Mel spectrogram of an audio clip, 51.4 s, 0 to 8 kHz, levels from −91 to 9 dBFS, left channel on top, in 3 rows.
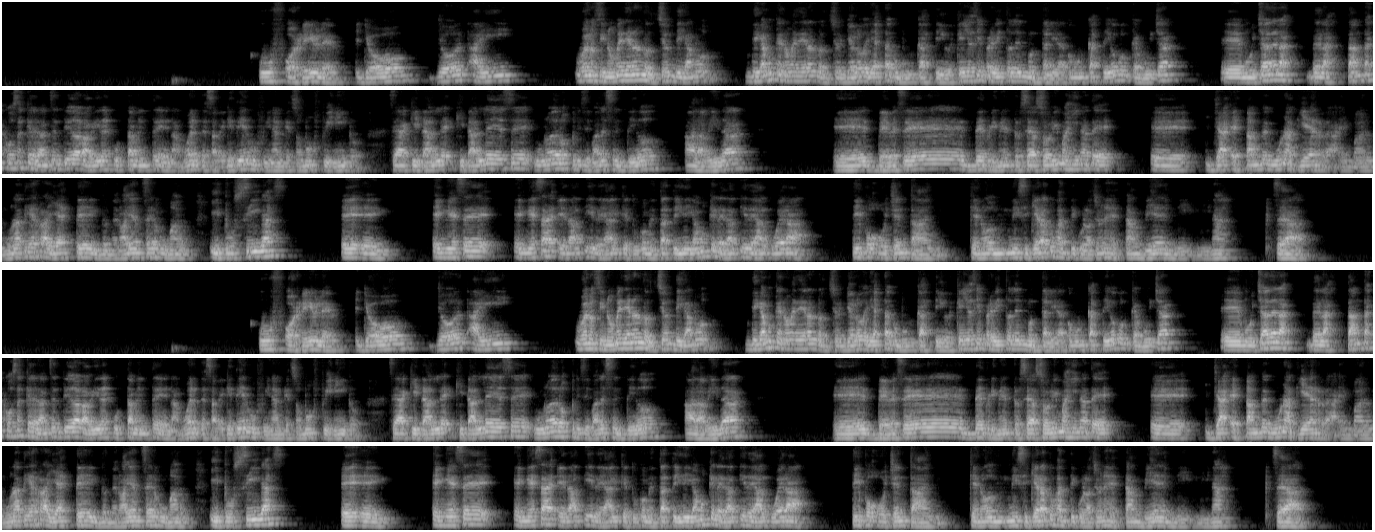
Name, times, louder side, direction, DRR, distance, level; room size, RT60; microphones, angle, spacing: voice 1, 3.2-5.1 5.4-6.3 7.2-8.9 9.3-14.6 15.2-21.6 22.0-25.3 25.7-26.4 27.5-31.0 31.5-36.6 36.9-37.7 38.5-39.1 39.7-40.4 40.7-44.3 44.9-46.0 46.4-49.6 50.2-50.6, right 1 dB, 60° right, 0 dB, 0.6 m, -24 dB
3.0 x 2.7 x 3.6 m, 0.32 s
head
